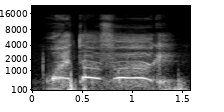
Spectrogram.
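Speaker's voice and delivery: very high, slow squeal of disbelief; shocked squeal. Real, not acted. Shock after fish surprises him.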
